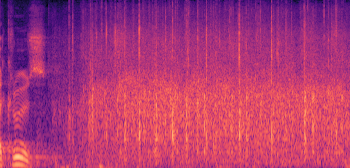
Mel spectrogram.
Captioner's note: applause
